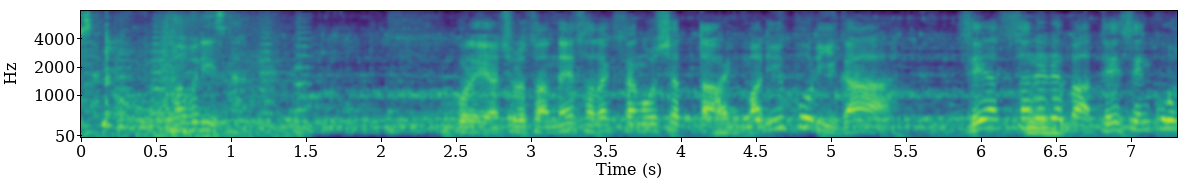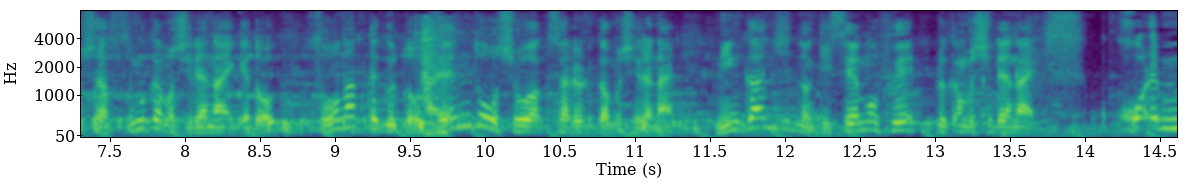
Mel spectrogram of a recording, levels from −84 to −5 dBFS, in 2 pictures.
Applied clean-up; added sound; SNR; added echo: none; Liquid; 8 dB; none.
